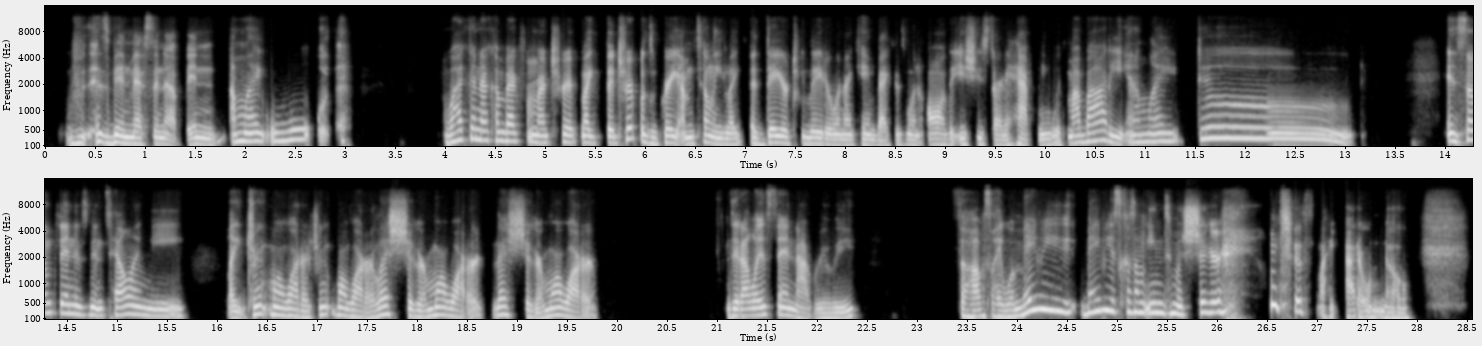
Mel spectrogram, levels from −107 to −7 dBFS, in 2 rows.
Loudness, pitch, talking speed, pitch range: -23 LUFS, 180 Hz, 200 wpm, 150-215 Hz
